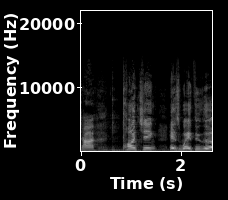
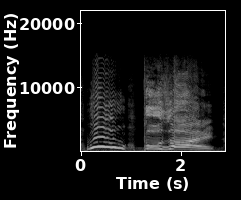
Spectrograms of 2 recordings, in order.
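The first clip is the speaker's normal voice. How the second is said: thrilled cheer, loud, high, long drawn-out woo; 11 semitones higher, 6 dB louder than usual. Retelling a movie scene where a character hits a shot: imitating an excited cheer. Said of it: "he's so excited about that".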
